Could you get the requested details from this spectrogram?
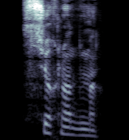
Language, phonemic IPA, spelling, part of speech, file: French, /syʁ.lɑ̃d.mɛ̃/, surlendemain, noun, LL-Q150 (fra)-surlendemain.wav
- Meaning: Two days later: 1. the day after the next day: Relative to a day implied by the context 2. the day after the next day: Relative to a day indicated explicitly, introduced with de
